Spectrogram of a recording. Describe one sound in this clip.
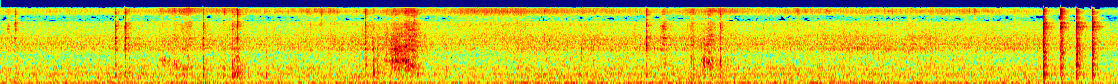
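A spoon scrapes and clacks against a frying pan.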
